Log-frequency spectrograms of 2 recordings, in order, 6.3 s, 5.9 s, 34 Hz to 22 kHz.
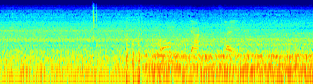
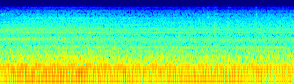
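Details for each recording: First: Furnace after blower motor replacement: blower kicks on fast with steady even air rush and smooth motor hum, no rattle or drone; normal blower operation. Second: Furnace blower motor with capacitor from 2018: steady low hum with a slightly rough undertone and no clean whir; worn capacitor suspected.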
